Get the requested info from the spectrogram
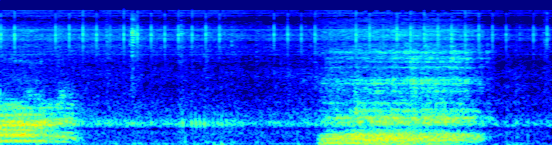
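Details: Maggii, a pet dog who hates snoring, growls at her owner when he snores at home: a short low rumbling growl at the start, then a sustained deeper growl lasting about a second after a quiet pause.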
